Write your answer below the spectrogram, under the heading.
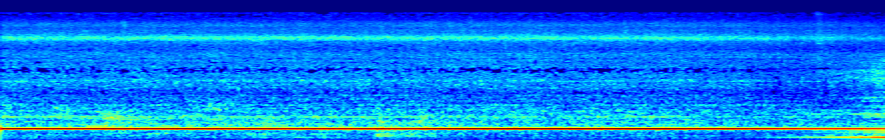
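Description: Stainless-steel canister wet-and-dry vacuum cleaner running steadily through its long hose: a constant hum over rushing air.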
